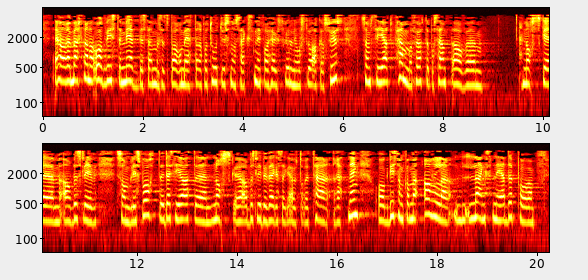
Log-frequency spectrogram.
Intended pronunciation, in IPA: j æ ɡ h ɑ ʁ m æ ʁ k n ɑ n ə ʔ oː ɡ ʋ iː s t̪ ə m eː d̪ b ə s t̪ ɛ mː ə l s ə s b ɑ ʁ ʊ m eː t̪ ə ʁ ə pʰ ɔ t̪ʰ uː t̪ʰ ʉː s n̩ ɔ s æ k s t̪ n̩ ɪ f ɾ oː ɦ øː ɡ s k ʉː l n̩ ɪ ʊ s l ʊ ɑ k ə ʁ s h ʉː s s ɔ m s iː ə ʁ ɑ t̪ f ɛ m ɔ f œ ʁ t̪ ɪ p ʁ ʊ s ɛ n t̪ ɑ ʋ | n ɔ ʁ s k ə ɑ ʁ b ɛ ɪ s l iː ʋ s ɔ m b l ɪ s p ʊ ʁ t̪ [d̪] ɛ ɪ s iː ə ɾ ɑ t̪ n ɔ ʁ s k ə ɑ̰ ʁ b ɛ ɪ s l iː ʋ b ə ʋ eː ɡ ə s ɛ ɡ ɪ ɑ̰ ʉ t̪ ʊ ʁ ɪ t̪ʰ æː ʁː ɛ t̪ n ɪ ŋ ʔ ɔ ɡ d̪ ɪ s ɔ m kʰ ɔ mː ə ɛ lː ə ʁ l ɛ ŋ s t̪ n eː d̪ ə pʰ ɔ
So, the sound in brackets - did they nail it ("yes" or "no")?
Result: yes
